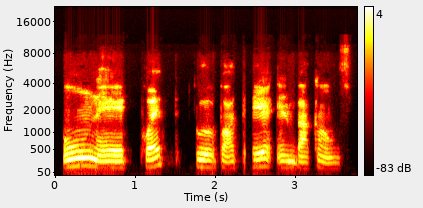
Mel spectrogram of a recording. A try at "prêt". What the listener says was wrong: I think I heard a T right there. Prêt. Don't pronounce it. And then en vacances. En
